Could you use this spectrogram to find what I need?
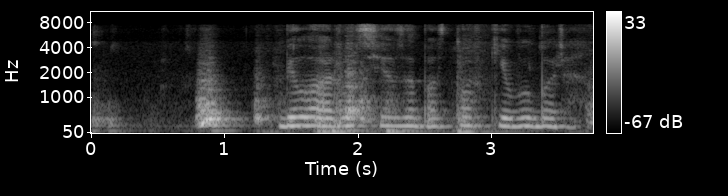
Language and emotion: Russian, neutral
